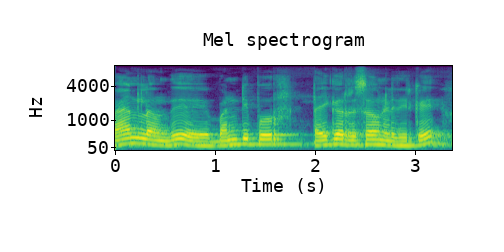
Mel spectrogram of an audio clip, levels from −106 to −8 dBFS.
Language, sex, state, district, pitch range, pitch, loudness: Tamil, male, Tamil Nadu, Nilgiris, 115-135 Hz, 130 Hz, -14 LUFS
